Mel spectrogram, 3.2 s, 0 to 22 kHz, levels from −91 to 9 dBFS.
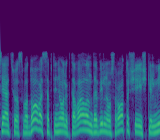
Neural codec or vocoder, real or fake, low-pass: codec, 16 kHz, 16 kbps, FreqCodec, smaller model; fake; 5.4 kHz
